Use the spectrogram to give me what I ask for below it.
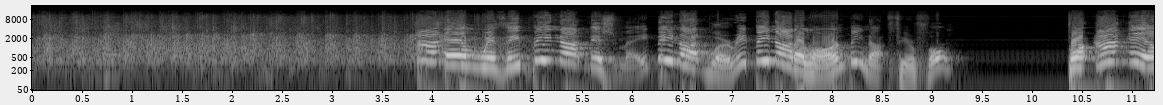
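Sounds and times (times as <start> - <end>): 
audience hand clapping: 0.0 - 5.0
speech: 4.1 - 9.3, 10.4 - 11.2.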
